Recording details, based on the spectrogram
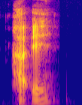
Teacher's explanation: Se pronuncia en forma aspirada como en el inglés y en el alemán. Nunca es muda en guaraní y tampoco se la representa como ge.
